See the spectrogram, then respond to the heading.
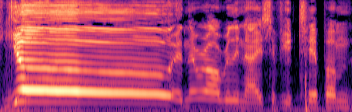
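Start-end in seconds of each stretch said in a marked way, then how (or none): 0.0-1.7 loud high shout of yo; shouted greeting. Retold or imitated. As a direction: call out yo across the shop. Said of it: "everybody in the donut place goes".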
